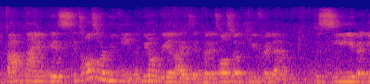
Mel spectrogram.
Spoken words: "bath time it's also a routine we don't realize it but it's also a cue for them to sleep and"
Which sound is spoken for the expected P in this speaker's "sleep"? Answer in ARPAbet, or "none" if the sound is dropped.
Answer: none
